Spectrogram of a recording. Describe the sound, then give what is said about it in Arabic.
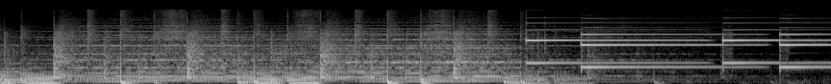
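A doorbell at the front door chimes twice in ringing ding-dong pairs, its bright, sustained tones clear and fairly loud, after a busy, thumping rhythmic stretch of sound. No one speaks. “يعني انتوا ما سامعين الباب ده؟”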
